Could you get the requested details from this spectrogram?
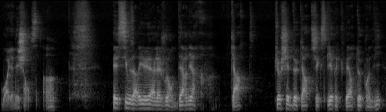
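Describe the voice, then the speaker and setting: This is a casual unboxing and card review of a board game by a man with a French accent. His low voice has vocal fry and is very animated at a moderate pace, and he explains the rules step by step, full of fillers and enthusiasm.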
